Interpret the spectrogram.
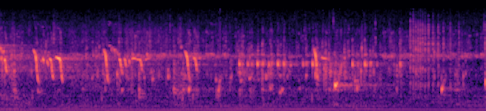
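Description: Little bird chirps, short quick falling calls repeated singly and in small groups, over a faint trickle of water like a small fountain.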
